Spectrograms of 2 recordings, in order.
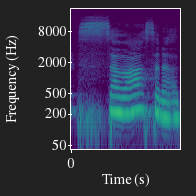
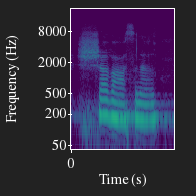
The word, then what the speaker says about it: Shavasana: and some instructors say savasana but final resting pose should not sound like the hissing of a snake it's pronounced shavasana and this ubiquitous term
